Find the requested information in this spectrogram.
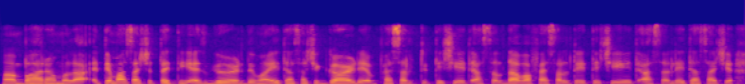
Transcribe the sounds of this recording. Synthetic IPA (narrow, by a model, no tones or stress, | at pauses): baɾãmulaʔt̪emasat͡ɕit̪ət̪iɛt͡sɡəɽd̪eʋãjet̪ʰiasat͡ɕiɡaɾɖfɛsəlʈit̪et͡ɕijet̪ʲasəld̪aʋafɛsəlʈit̪et͡ɕijet̪ʲəsəljet̪iasat͡ɕi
